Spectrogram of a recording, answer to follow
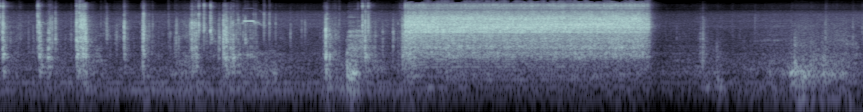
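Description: Irregular clicks and knocks of the socket and tool being handled, then a cordless electric ratchet runs steadily for about two and a half seconds and stops suddenly, backing out a spark plug.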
